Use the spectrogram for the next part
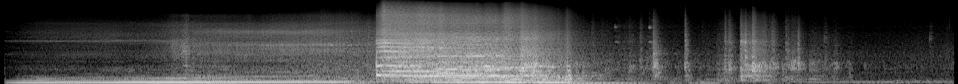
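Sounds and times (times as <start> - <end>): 
truck crash: 0.4 - 8.6.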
